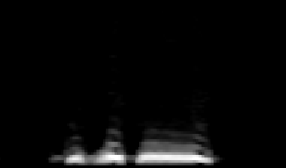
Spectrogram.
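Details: Single phrase of spotted dove song: a pair of quick, husky rising notes leading into one drawn-out, steady, slightly pulsing low coo that drops off at its close.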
